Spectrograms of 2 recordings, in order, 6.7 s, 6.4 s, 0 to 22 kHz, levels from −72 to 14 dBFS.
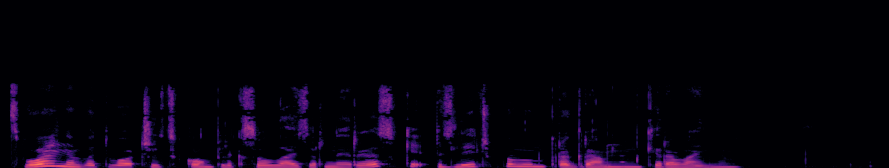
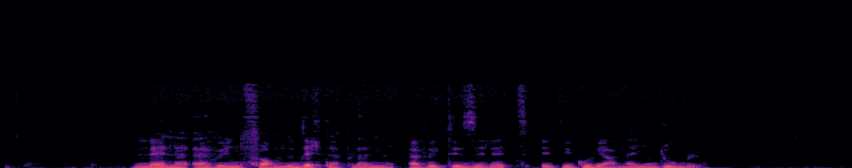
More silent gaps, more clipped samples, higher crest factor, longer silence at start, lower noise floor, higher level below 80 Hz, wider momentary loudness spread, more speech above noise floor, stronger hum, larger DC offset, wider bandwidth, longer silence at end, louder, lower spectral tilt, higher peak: neither; neither; about the same, 22 dB vs 18 dB; second, 0.05 s vs 1 s; about the same, -68 dBFS vs -65 dBFS; second, -82 dBFS vs -38 dBFS; first, 12 LU vs 8 LU; about the same, 42 dB vs 40 dB; neither; neither; about the same, 11.5 kHz vs 11.5 kHz; about the same, 1.15 s vs 1.1 s; about the same, -27 LUFS vs -26 LUFS; second, -5 dB/octave vs -8.5 dB/octave; first, -4 dBFS vs -8 dBFS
